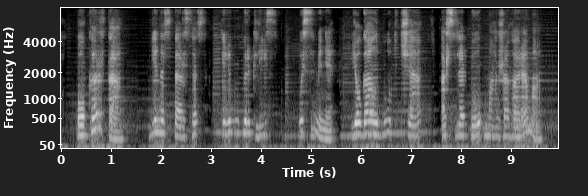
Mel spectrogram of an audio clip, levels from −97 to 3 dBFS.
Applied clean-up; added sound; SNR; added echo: neural separator model SepFormer DNS4.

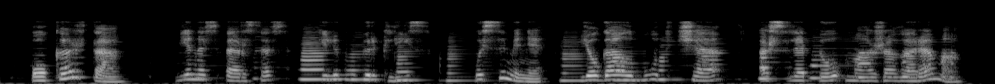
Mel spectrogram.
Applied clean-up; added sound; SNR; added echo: neural mask model DeepFilterNet 3.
